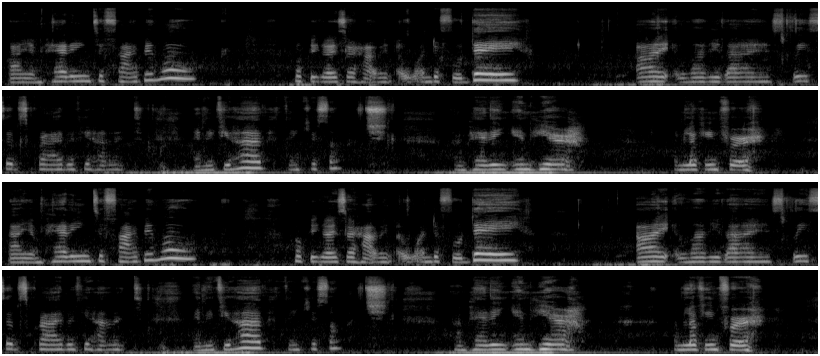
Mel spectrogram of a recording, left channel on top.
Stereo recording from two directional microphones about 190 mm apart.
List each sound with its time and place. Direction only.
0.0 s a woman's voice: 15° right (ahead or behind)
2.9 s a woman's voice: 25° right (ahead or behind)
6.3 s a woman's voice: 15° right (ahead or behind)
15.0 s speech: 30° right (ahead or behind)
15.4 s speech: 20° right (ahead or behind)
